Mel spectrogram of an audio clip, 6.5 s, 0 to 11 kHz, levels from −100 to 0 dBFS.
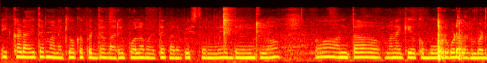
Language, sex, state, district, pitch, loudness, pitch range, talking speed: Telugu, female, Telangana, Karimnagar, 205 Hz, -28 LUFS, 195-215 Hz, 150 wpm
